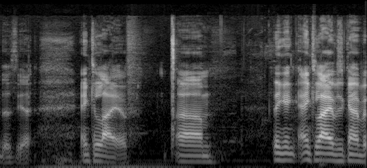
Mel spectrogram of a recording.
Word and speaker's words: Ankalaev: Ankalaev. Ankalaev.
